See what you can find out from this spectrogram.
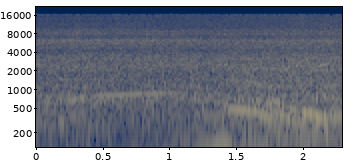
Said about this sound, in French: Alors là, on entend des chants de des différents types de sons, des whoops, ouais, de baleines à bosse. Ouais, un truc que j'aime bien dans celui-là, c'est qu'on entend une sorte d'écho.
